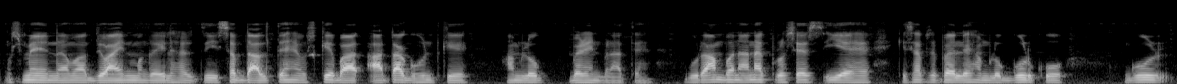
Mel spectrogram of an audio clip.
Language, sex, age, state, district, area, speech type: Hindi, male, 60+, Uttar Pradesh, Sonbhadra, rural, spontaneous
